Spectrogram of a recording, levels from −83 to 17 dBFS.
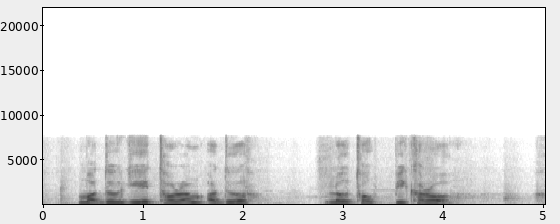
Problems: constant background noise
